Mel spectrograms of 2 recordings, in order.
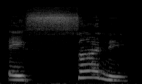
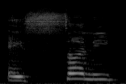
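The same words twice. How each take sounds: No difference in how they are said.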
